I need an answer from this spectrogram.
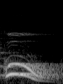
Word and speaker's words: coup: jail it's a coup it's a coup it's not a poop if you say poop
